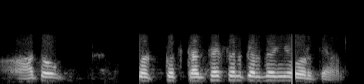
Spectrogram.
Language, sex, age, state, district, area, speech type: Hindi, male, 60+, Madhya Pradesh, Gwalior, rural, conversation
